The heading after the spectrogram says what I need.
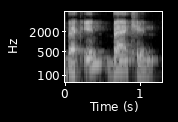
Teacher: you link back and in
